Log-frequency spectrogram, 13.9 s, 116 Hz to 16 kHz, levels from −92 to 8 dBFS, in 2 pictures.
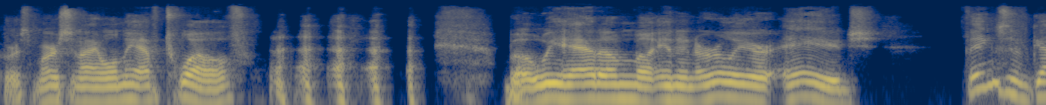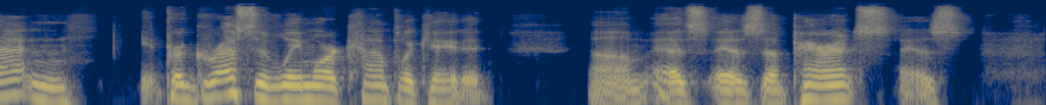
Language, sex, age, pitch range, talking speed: English, male, 50-69, 125-165 Hz, 125 wpm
